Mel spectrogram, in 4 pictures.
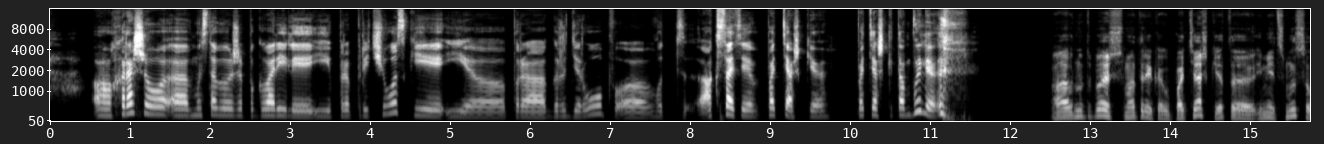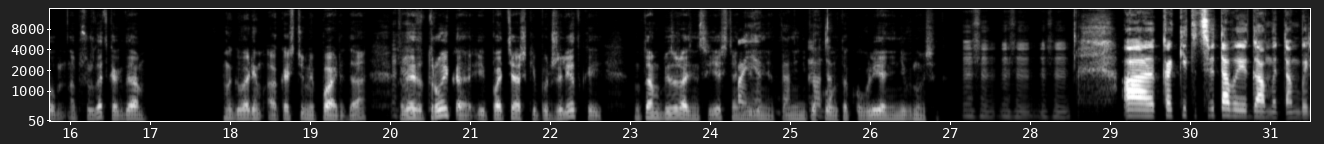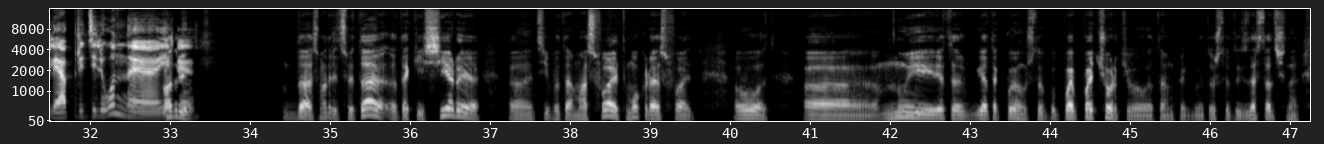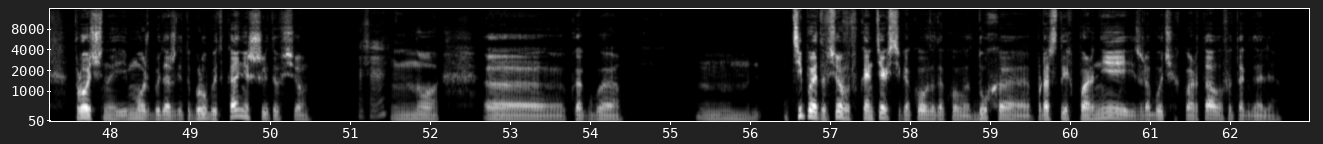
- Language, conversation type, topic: Russian, podcast, Какой фильм или сериал изменил твоё чувство стиля?
- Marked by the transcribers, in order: chuckle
